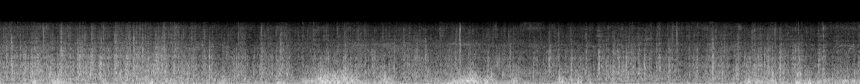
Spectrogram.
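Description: Wind blowing across a small phone microphone: a steady, rough rushing with stronger gusts about three and about five seconds in.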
